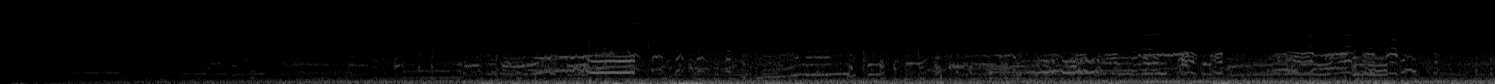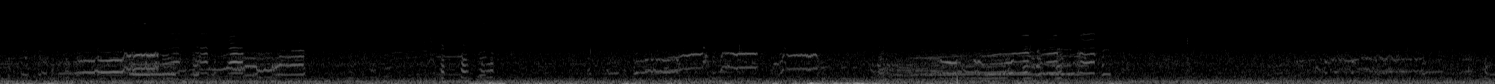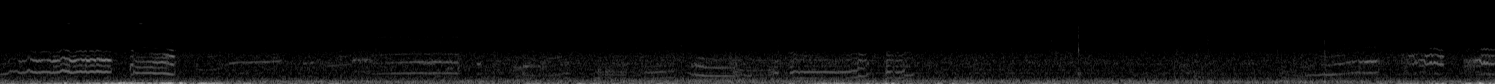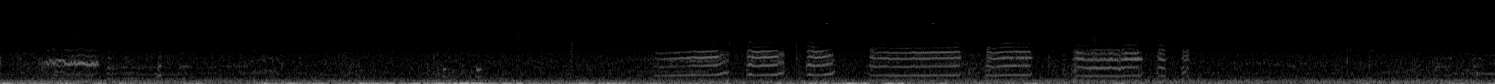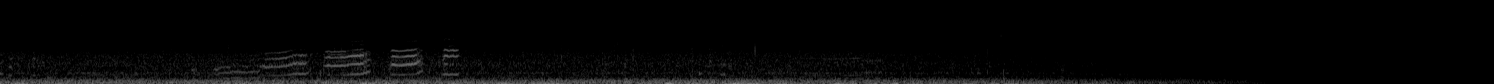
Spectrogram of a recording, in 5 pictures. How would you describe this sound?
Chickens making soft sounds in a light rain.
chickens, light-rain, field-recording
